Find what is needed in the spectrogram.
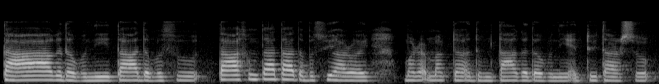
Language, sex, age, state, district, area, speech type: Manipuri, female, 30-45, Manipur, Tengnoupal, rural, spontaneous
